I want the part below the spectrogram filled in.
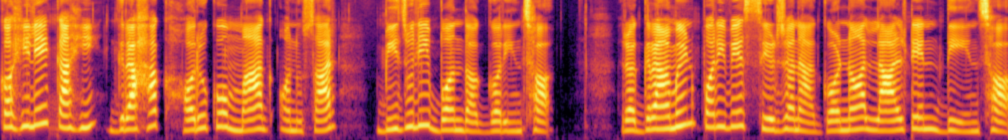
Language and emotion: Nepali, neutral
